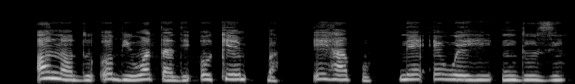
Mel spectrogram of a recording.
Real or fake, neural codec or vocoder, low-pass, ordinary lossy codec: fake; codec, 16 kHz, 16 kbps, FreqCodec, larger model; none; none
